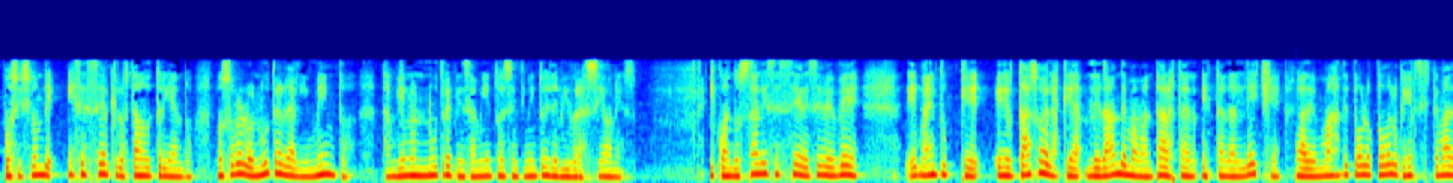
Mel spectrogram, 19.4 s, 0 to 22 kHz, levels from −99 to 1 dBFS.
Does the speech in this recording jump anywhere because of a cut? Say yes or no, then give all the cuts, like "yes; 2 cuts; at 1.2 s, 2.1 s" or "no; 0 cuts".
yes; 3 cuts; at 12.7 s, 17.3 s, 18.3 s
